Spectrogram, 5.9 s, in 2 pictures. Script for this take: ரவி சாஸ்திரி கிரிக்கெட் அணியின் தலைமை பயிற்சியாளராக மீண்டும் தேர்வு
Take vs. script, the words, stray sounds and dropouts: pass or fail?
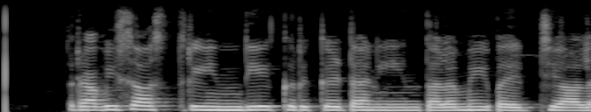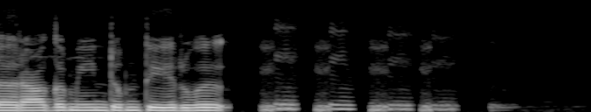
fail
